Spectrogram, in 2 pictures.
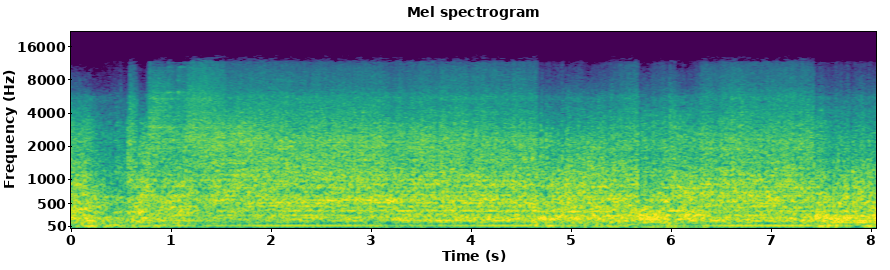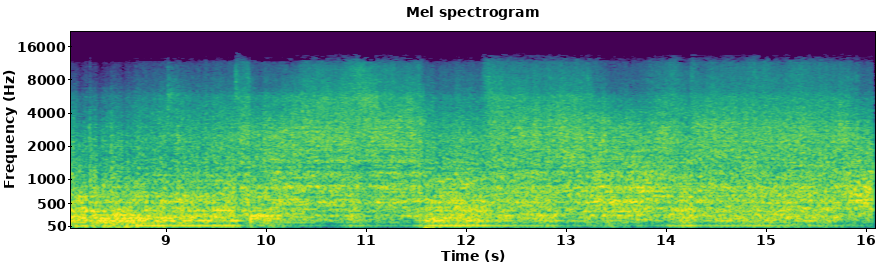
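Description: Loud, steady machine noise with a continuous low hum, typical of a commercial dish machine running in a kitchen dish room.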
